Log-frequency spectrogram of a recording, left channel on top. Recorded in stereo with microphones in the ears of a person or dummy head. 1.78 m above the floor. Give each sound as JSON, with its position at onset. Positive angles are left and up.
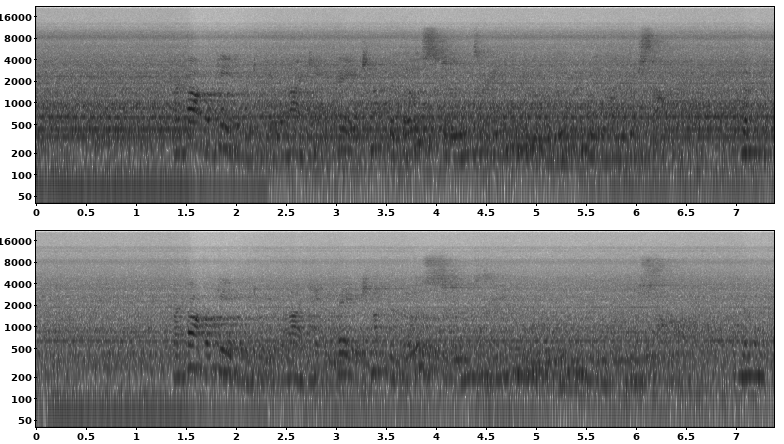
{"t": 1.4, "sound": "a woman speaking", "side_deg": 20, "distance_m": 2.0}
{"t": 3.5, "sound": "a woman speaking", "side_deg": 75, "distance_m": 3.0}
